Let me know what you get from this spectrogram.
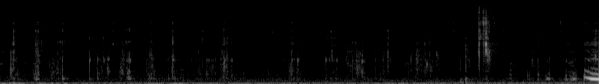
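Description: Close-miked chewing of vegetarian sushi rolls: soft, moist mouth clicks about three or four times a second, with one sharper click about five seconds in.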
